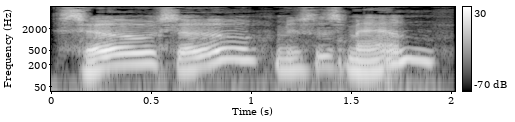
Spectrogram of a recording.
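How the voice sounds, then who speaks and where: A pompous, self-important parish beadle, as a male audiobook reader plays him, laying down stern pronouncements slowly and with weight. His voice rises a little above the reader's own. Close, dry sound. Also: high-pitched, sing-song, dry recording, voice pushed up, exaggerated voice. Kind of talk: audiobook character reading.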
